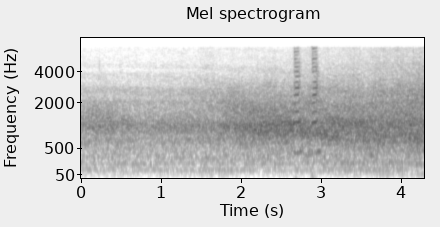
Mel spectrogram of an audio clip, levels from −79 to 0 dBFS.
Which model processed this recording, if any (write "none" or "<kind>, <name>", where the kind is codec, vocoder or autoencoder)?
none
